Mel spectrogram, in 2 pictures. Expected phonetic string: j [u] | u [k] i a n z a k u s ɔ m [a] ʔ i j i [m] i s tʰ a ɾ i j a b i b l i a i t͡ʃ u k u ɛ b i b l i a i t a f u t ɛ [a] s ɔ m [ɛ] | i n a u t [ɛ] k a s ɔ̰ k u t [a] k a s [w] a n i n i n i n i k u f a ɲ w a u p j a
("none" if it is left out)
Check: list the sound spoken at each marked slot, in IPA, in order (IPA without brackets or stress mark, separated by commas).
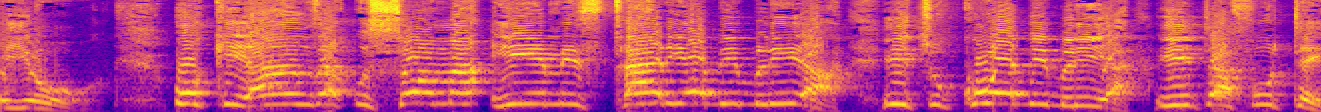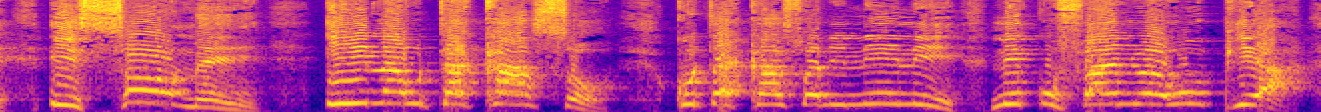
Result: ɔ, k, a, m, i, ɛ, a, a, w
